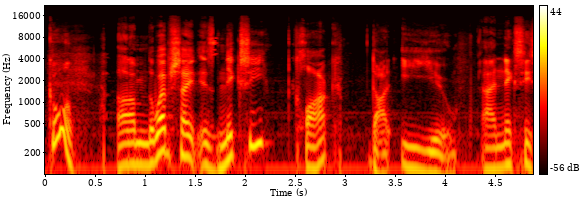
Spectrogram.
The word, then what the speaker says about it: Nixie: Nixie spelled like pixie with an N.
